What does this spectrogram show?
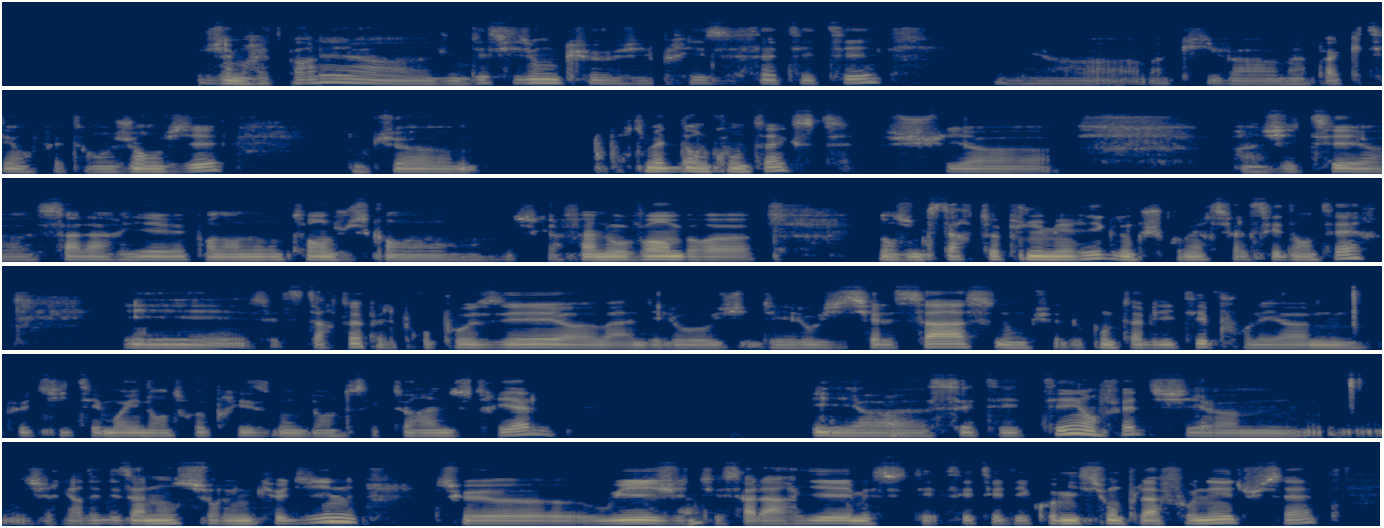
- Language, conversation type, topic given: French, advice, Comment puis-je m'engager pleinement malgré l'hésitation après avoir pris une grande décision ?
- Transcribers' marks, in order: tapping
